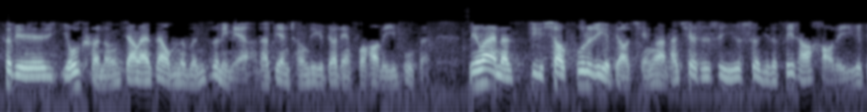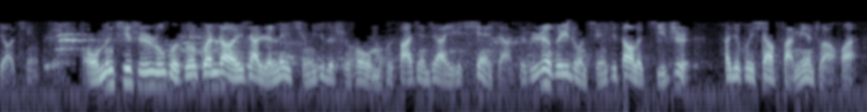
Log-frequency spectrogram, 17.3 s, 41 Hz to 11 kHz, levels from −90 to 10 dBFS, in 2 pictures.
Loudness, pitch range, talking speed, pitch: -20 LUFS, 125-180 Hz, 375 characters per minute, 145 Hz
